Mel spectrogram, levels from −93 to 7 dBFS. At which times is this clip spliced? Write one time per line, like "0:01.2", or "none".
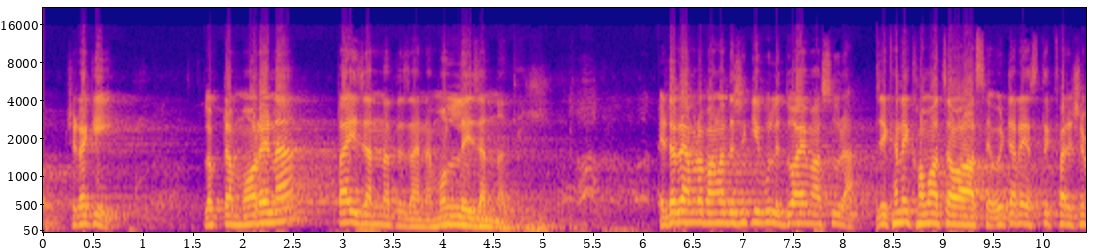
0:06.0
0:08.3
